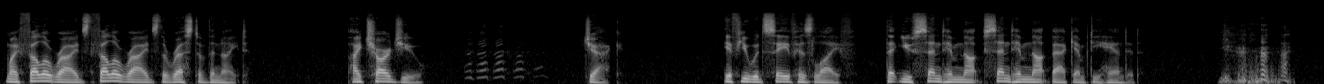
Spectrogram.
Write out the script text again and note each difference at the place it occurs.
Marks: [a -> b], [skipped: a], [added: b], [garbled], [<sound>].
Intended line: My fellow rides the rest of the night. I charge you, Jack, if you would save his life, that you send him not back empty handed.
My fellow rides [added: fellow rides] the rest of the night. I charge you, [laugh] Jack, if you would save his life, that you send him not [added: send him not] back empty handed. [laugh]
